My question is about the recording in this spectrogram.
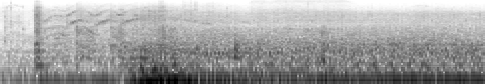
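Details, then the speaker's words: Diesel car, rough idle with the whole car vibrating heavily: the engine catches, then settles into a deep, lumpy rumble with an uneven pulse. "Don't know if if that's picking up, but the whole car is vibrating quite heavily, but you'd think if it was injectors, then it would come up."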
